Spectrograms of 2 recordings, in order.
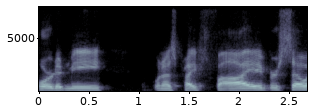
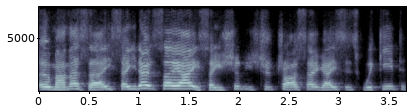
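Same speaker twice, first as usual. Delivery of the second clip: pitched-up put-on English accent; 7 semitones higher, 4 dB louder than usual. Retelling what you said at school after England: imitating own past English accent. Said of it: "be like".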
